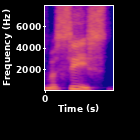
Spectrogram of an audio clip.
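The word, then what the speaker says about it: Macís: He was from Costa Rica, and it is Macis. In Costa Rica, it has a accent on the I.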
